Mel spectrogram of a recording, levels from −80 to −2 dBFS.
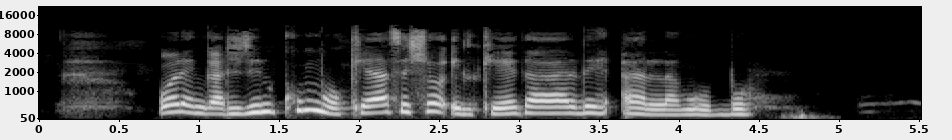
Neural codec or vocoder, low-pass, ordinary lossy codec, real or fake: autoencoder, 48 kHz, 32 numbers a frame, DAC-VAE, trained on Japanese speech; 19.8 kHz; MP3, 48 kbps; fake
